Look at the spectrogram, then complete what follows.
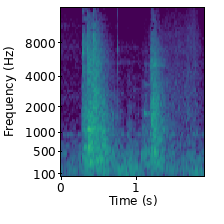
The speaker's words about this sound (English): My character's in the study when the door opens.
